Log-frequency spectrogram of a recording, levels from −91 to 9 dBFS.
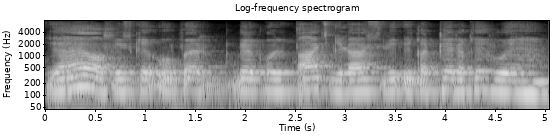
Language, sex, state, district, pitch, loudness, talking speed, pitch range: Hindi, male, Chandigarh, Chandigarh, 130 Hz, -15 LUFS, 140 wpm, 125-135 Hz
